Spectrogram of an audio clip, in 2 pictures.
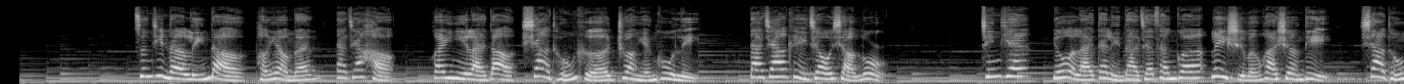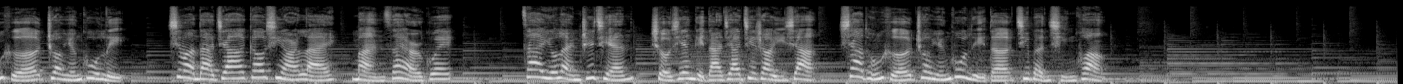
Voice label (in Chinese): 女 解说 状元故里; 夏同龢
